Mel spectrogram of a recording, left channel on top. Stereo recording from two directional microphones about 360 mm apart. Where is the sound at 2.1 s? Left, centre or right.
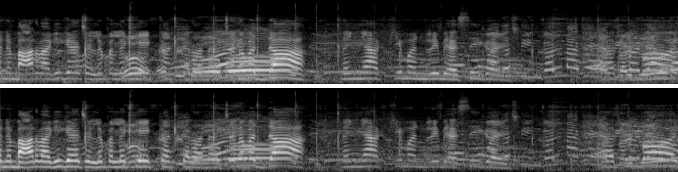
Centre.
